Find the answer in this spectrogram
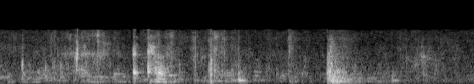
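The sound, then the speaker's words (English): A door is pushed shut with a solid thunk near the middle, followed by another heavy knock a bit later, while muffled voices and shuffling carry on in the room. “Why don't you close the door so we don't pollute the sanctity.”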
